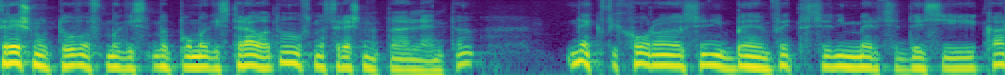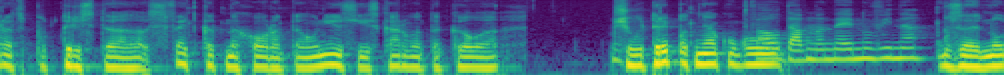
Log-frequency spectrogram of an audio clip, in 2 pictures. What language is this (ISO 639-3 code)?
bul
